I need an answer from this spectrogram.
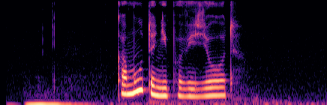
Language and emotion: Russian, sad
